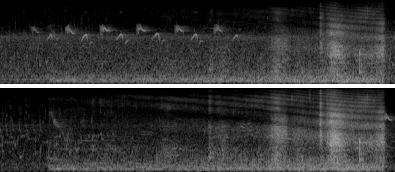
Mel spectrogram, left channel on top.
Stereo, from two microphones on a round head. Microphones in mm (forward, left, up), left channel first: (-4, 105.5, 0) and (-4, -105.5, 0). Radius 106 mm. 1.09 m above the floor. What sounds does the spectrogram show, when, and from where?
0.5 s footsteps: 45° right (ahead or behind), 4 m; by 3.9 s 5° right (ahead or behind), 1.0 m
